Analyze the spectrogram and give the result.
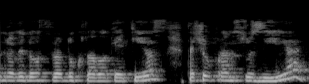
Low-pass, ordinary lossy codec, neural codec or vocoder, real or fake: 10.8 kHz; MP3, 32 kbps; codec, 44.1 kHz, 7.8 kbps, Pupu-Codec; fake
